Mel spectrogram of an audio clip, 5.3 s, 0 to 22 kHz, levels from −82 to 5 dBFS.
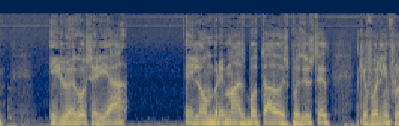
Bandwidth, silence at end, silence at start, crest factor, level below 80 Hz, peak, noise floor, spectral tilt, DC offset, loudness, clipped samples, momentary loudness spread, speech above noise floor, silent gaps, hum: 14 kHz; 0 s; 0 s; 14 dB; -42 dBFS; -4 dBFS; -40 dBFS; -4.5 dB/octave; under 0.1%; -18 LUFS; under 0.1%; 19 LU; 23 dB; none; none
